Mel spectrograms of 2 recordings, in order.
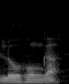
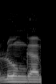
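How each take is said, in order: First: The name is said with an h sound. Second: The name is said without an h sound. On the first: The speaker calls it right. "il y a un H" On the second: The speaker calls it wrong. "c'est pas Longa"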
